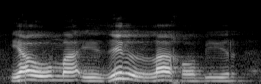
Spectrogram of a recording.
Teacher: Cukup digentak aja, ditekan gitu tapi enggak boleh dibaca gunah.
